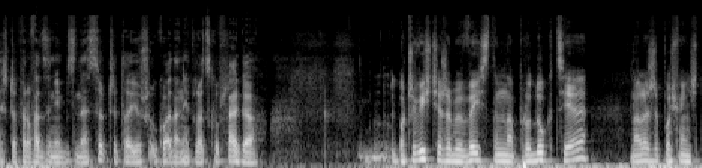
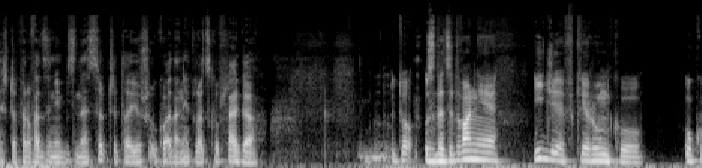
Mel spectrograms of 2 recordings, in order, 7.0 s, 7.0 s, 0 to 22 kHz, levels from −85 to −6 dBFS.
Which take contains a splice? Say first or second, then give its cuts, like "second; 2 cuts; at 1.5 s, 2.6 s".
first; 1 cut; at 4.0 s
